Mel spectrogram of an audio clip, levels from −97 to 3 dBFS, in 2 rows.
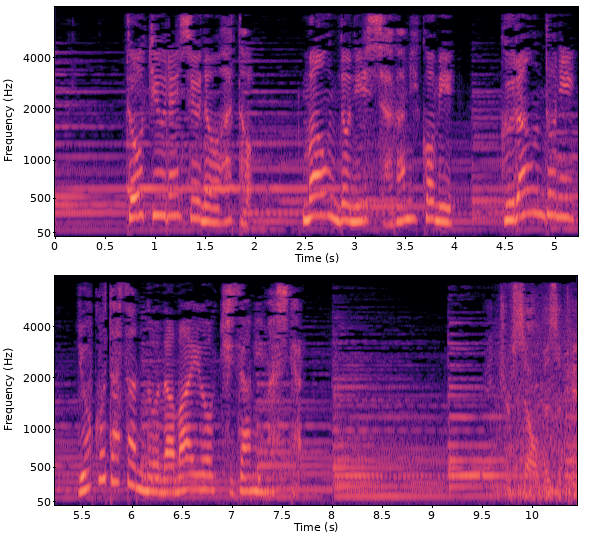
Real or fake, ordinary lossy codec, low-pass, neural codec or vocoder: fake; MP3, 32 kbps; 7.2 kHz; vocoder, 44.1 kHz, 128 mel bands every 512 samples, BigVGAN v2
